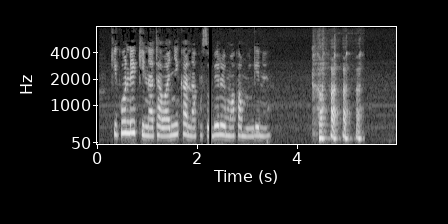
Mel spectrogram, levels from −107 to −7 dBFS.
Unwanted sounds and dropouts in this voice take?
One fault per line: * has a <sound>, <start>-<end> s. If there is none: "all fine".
* has a dropout, 2.2-2.3 s
* has a laugh, 4.3-5.4 s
